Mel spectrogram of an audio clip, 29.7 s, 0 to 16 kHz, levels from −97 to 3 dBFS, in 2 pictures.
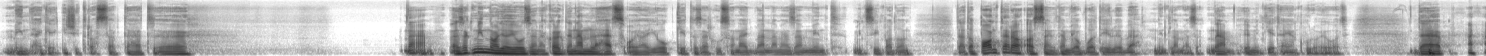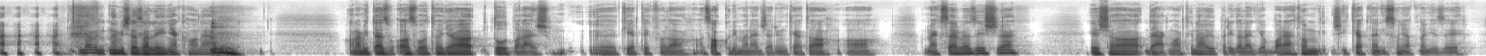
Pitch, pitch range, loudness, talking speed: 100 Hz, 90-120 Hz, -24 LUFS, 160 wpm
